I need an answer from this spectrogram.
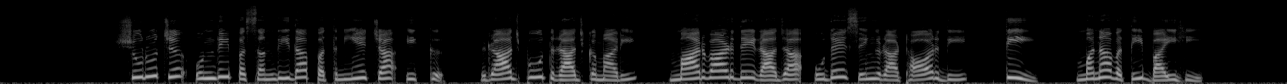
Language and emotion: Dogri, neutral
